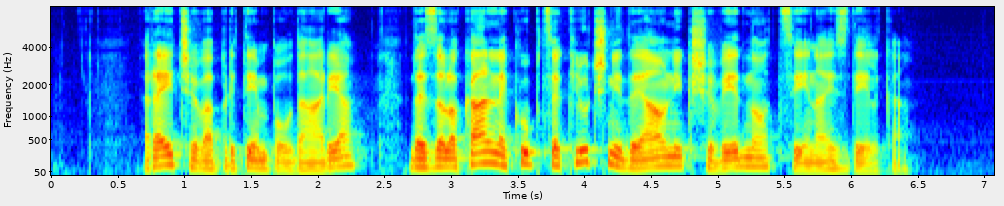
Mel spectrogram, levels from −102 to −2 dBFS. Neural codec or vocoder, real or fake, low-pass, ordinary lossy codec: none; real; none; none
